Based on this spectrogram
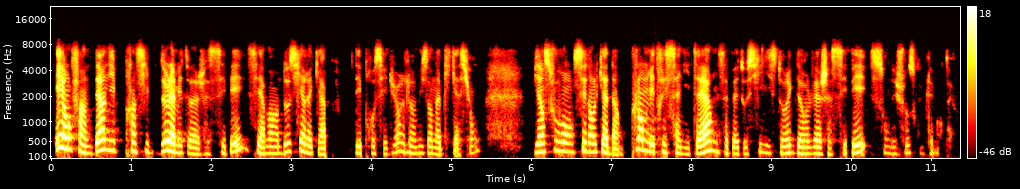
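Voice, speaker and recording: A woman of middle pitch leads an online training session. She explains things in a chatty, friendly-paced way, often pausing on fillers as she goes. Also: animated. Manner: chatty and explanatory, with frequent hesitations. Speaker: co-founder and trainer.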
